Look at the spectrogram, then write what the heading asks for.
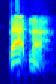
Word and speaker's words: BATNA: planet hoth I realized what was it again Batna spell it the a TNA okay it's an acronym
